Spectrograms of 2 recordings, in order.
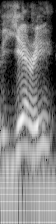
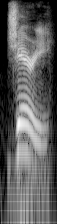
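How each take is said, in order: First: The name begins with a y sound. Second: The name begins with a j sound. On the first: The speaker calls it wrong. "Instead of Yeri" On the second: The speaker calls it right. "it's Jerry"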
